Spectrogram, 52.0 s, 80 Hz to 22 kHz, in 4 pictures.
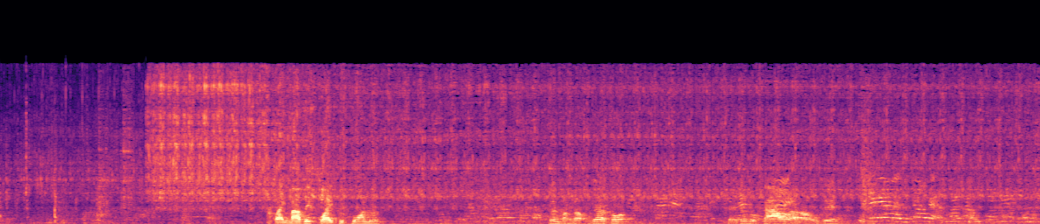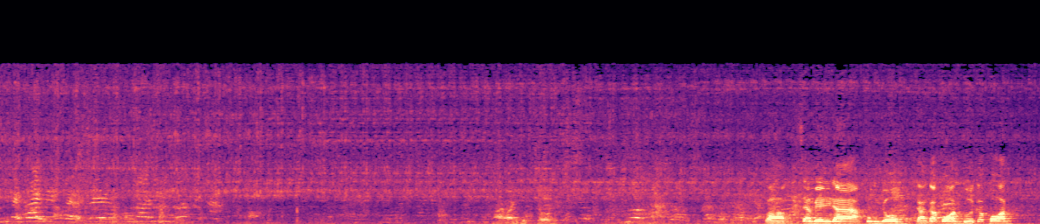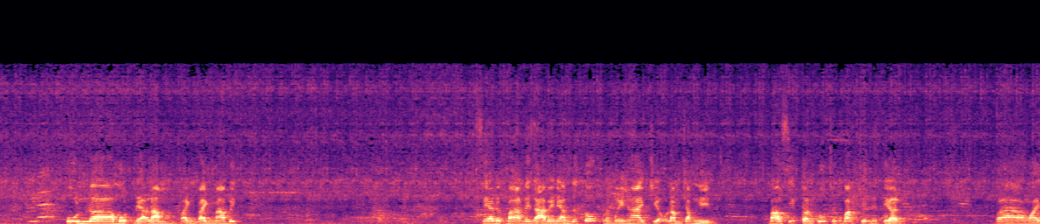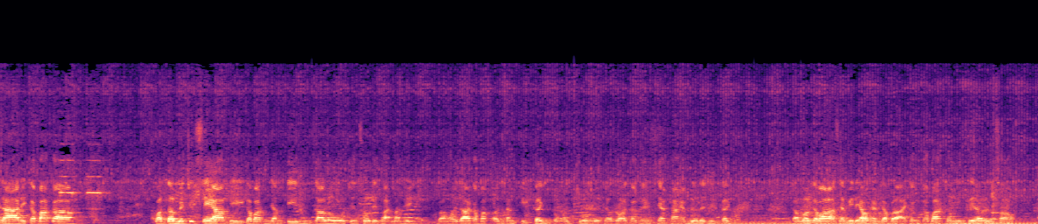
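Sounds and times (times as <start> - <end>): bicycle wheel whirring: 0.0 - 51.9.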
